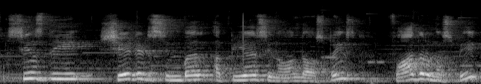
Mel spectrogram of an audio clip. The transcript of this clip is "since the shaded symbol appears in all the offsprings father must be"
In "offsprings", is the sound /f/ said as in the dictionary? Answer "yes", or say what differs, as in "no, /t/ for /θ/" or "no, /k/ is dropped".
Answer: no, /f/ is dropped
